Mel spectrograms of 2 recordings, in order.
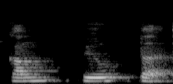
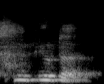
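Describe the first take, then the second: First: "computer" slowly broken as com-pu-ter; split in three syllables. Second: Said in the usual way. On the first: Shown as a demonstration. Teacher showing three syllables to learners, broken apart. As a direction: say "computer" in three separate beats. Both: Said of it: "three syllables".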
